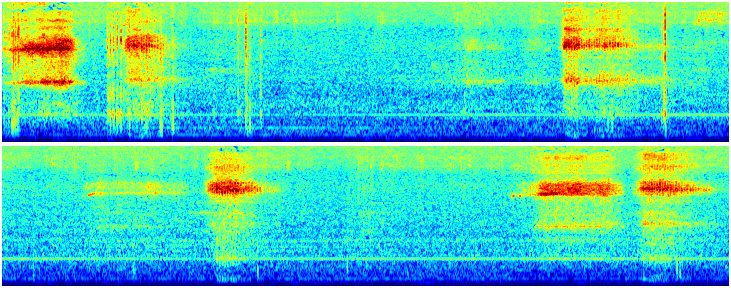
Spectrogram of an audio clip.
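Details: Little brother snoring: soft, snorting breaths on breathing in, about four over eighteen seconds, with a steady hum in the room; light snoring.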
